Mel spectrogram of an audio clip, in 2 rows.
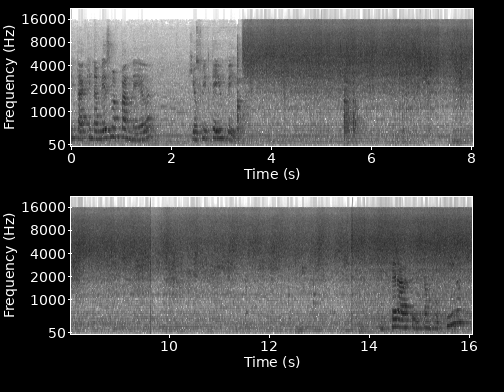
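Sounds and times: meat sizzling in a pot: 3.4s - 16.0s
spoon scraping: 9.2s - 16.0s.

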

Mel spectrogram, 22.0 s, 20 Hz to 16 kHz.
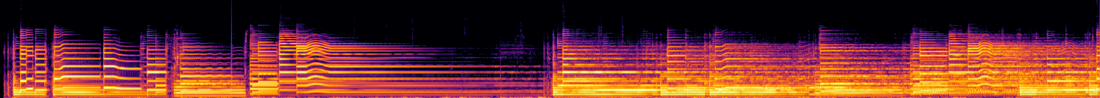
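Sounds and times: electric guitar chords with reverb: 0.1s - 22.0s.

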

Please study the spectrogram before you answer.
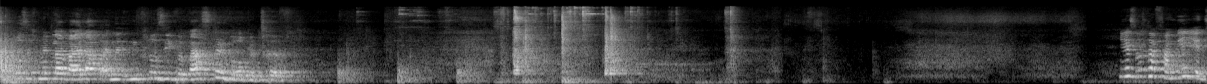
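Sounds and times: footsteps on hard floor: 1.6s - 5.8s.

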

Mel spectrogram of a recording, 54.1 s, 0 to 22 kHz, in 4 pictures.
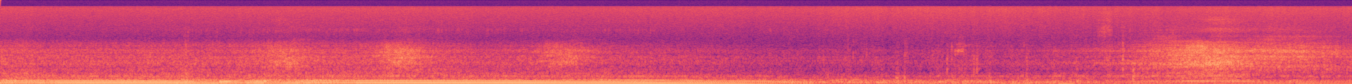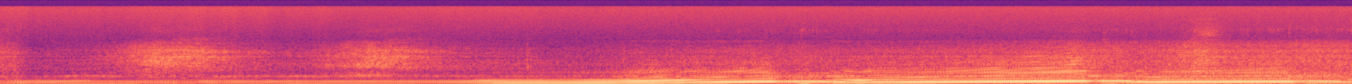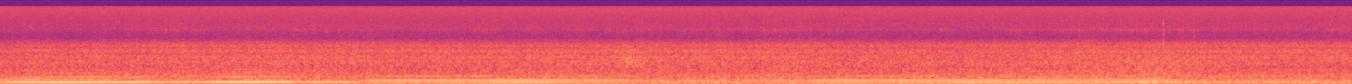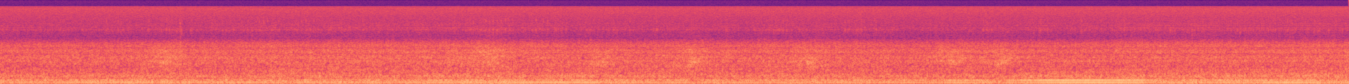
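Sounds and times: car engine revving through gears: 18.0s - 54.0s.

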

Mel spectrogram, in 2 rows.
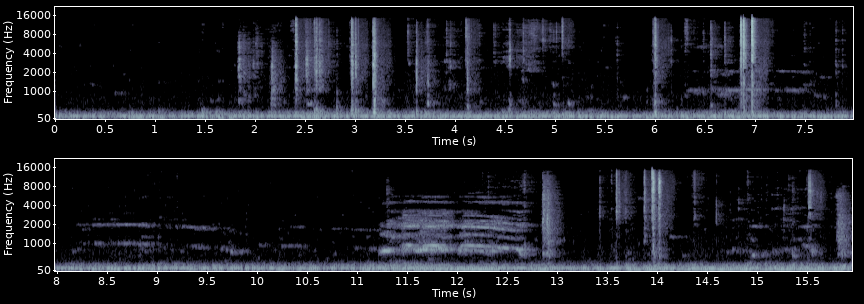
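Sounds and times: cd case clicking: 6.0s - 7.1s.

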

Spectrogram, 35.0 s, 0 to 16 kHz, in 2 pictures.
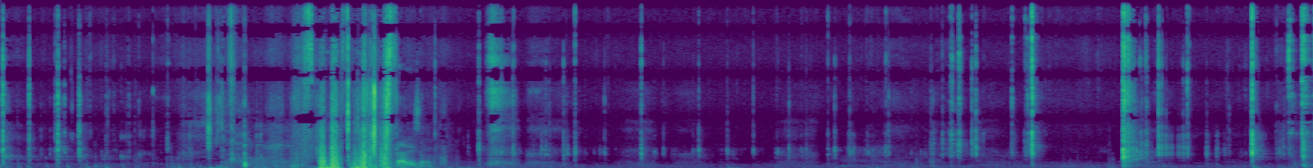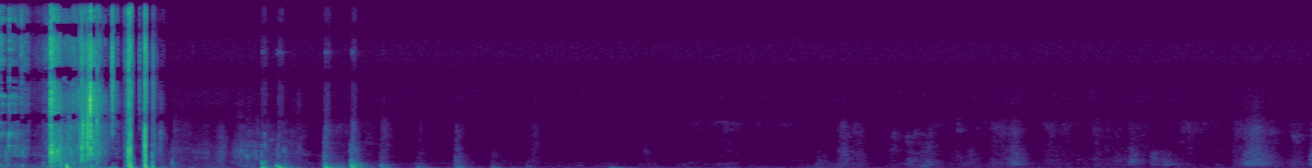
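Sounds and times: phone handling noise on clothing: 0.0s - 14.0s.

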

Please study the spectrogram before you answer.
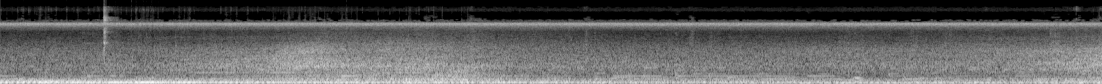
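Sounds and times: steady low hum: 0.0s - 10.8s
high-pitched insect drone: 0.0s - 11.0s
passing vehicle engine: 0.0s - 11.0s.

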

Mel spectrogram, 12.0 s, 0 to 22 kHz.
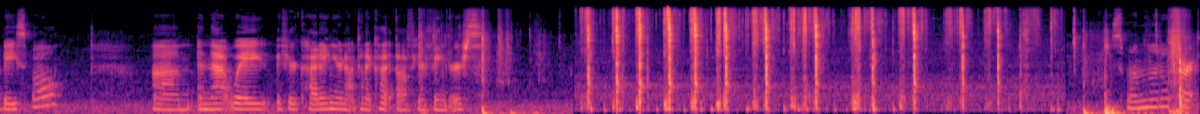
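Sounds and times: knife chopping cabbage on board: 5.8s - 10.7s.

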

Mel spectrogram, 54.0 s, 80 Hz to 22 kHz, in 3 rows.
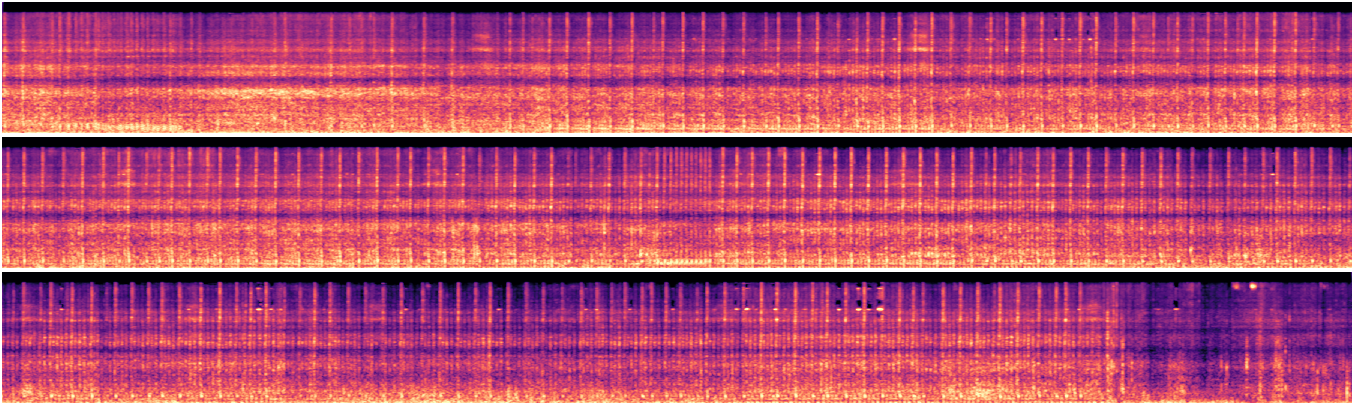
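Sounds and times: dirt bike engine running: 0.0s - 54.0s.

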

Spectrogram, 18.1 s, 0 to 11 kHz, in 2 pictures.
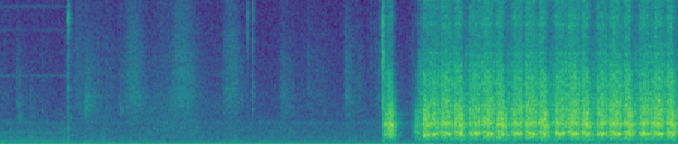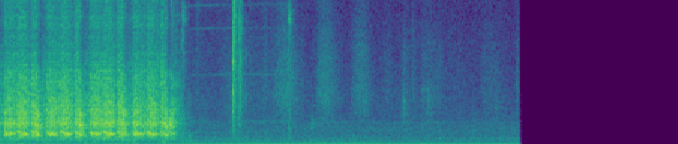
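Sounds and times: scooter starter cranking engine: 5.1s - 11.5s.

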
